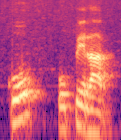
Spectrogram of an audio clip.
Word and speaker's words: cooperar: cooperate you can uh the trick is to break up as per the syllable cooperar that is the way that is how you should break it up cooperar to cooperate can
